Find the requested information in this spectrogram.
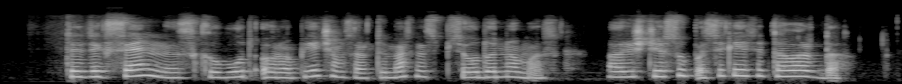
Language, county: Lithuanian, Marijampolė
